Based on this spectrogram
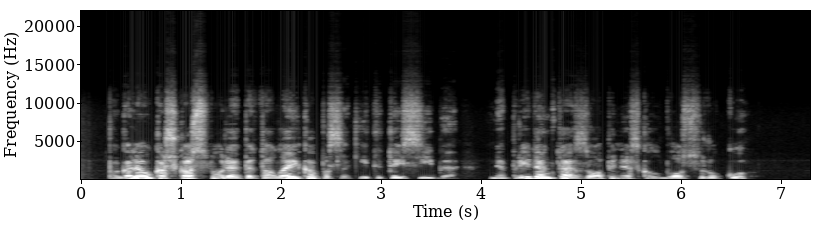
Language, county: Lithuanian, Kaunas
